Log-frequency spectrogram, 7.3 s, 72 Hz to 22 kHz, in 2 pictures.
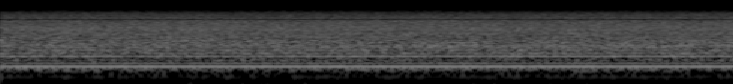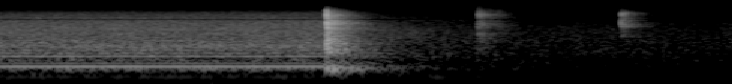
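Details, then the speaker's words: Hobart Stickmate AC/DC 235 welder idling after installing DINSE-style panel-mount lead connectors, cleaning and reassembly; steady, even mains-frequency hum, then clean switch-off with a few clicks; fairly quiet, normal transformer hum. "Okay, now that we're buttoned up, we're going to turn it on again and see how quiet it is."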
